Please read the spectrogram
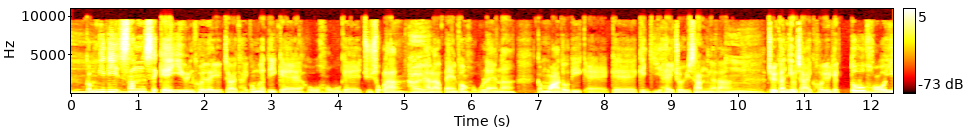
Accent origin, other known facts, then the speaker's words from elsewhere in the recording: Hong Kong; 咁有陣時候你哋我哋香港人買嘅保險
